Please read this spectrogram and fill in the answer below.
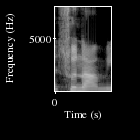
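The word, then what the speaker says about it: tsunami: उसे बोलते हैं सुनामी। ये नाउन, इसका मतलब होता है सुनामी। इसमें टी जो है वो साइलेंट होता है।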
